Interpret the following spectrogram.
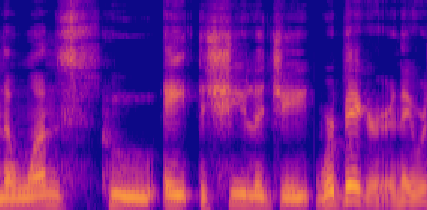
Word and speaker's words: shilajit: years i've started taking shilajit s-h-i-l-a-j-i-t shilajit it's how it's pronounced in india they call it the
